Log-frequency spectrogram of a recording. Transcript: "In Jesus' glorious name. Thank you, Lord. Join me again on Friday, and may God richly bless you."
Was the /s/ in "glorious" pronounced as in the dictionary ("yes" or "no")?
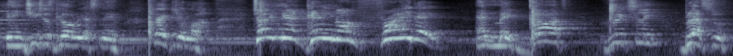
yes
